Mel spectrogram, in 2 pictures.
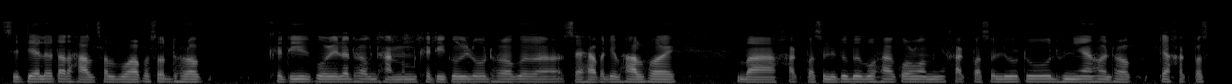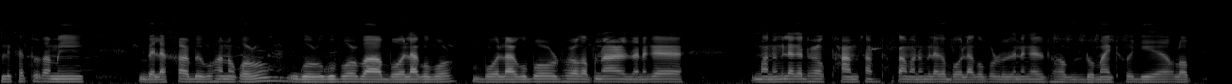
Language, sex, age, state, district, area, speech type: Assamese, male, 30-45, Assam, Golaghat, rural, spontaneous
